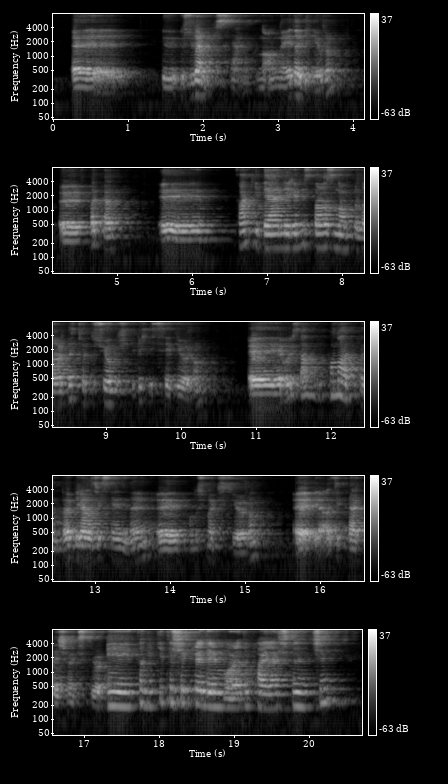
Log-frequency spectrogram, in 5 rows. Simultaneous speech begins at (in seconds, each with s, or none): none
